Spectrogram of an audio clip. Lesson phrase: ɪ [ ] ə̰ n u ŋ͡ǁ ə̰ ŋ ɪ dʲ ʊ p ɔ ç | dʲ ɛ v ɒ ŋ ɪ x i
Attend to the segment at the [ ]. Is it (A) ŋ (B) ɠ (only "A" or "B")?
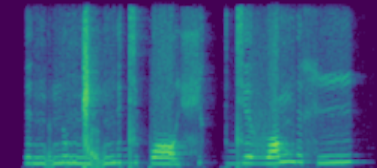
A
